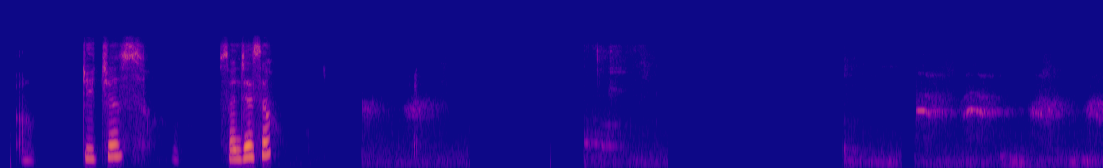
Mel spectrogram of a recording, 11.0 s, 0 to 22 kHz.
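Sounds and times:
bird calling: 9.2 - 11.0.

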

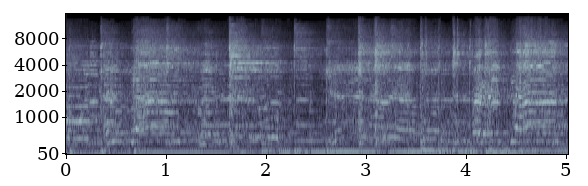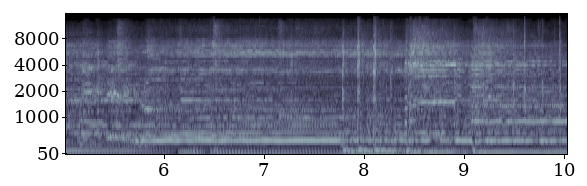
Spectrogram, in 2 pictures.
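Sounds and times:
bass line: 0.0 - 10.0
drum beats: 0.0 - 10.0.

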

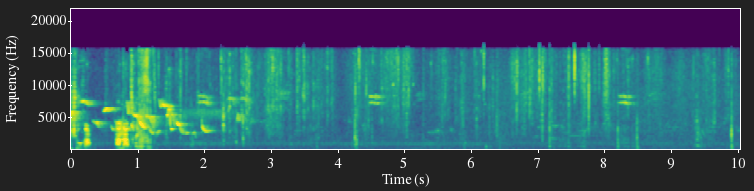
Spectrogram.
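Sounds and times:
quiet outdoor background noise: 0.0 - 10.0.

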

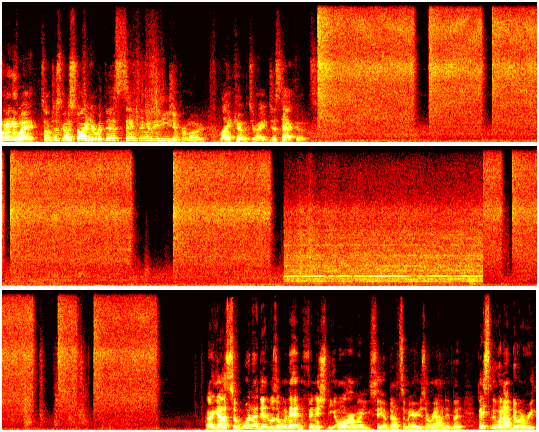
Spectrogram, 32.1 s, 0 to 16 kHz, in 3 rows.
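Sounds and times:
spray gun hissing: 6.3 - 13.4, 14.1 - 16.2, 20.2 - 24.6.

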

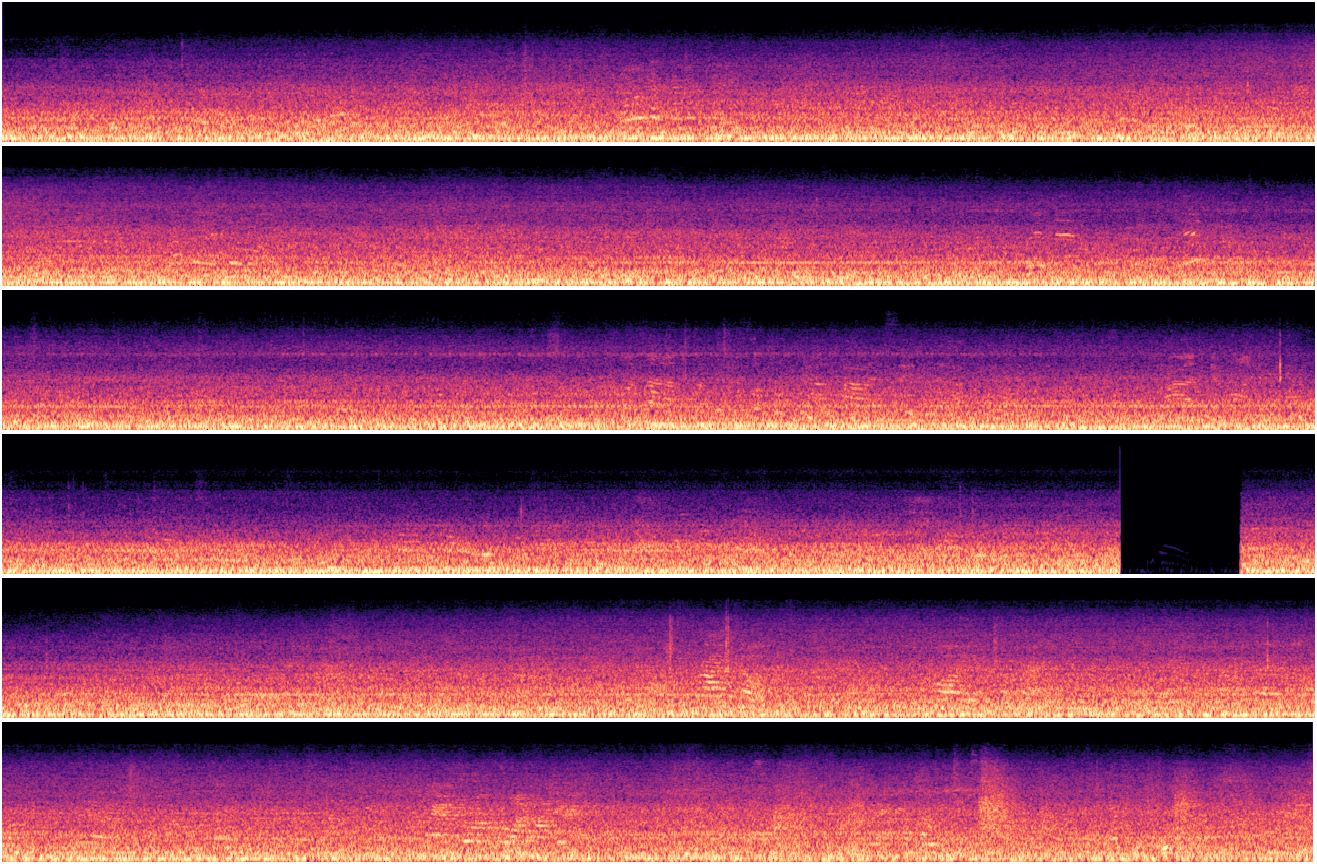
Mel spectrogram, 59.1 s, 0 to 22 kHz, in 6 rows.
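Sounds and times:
steady low rumble: 0.0 - 59.0.

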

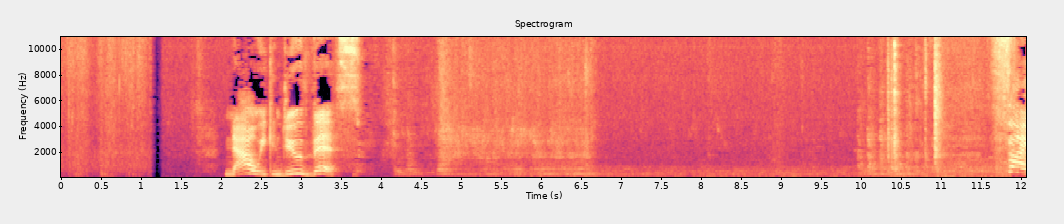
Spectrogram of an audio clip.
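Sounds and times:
woman speaking: 2.0 - 3.8, 11.6 - 12.0.

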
